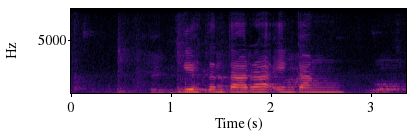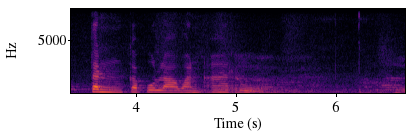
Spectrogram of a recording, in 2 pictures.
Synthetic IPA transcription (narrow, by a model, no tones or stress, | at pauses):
ŋɡɪht̪ənt̪aɾaʔiŋkaŋ | t̪ənkəpulawanʔaɾu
